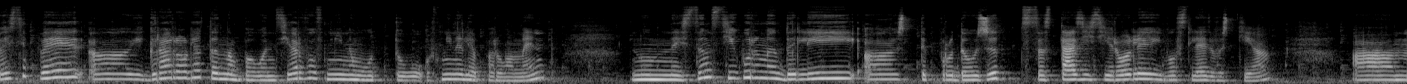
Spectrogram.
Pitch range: 205-240 Hz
